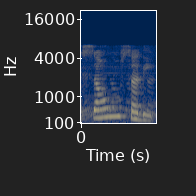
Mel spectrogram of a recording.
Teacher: ಸ ನಂತರ ಬಂದಿರೋ ಅನುಸ್ವಾರದ ಉಚ್ಚಾರಣೆ ನಾಸಿಕಾ ವ ರೀತಿ ಬರಬೇಕು ಕೊನೆಗೆ ದಿ ರಸ್ವ ಸಂಸದಿ ಈ ರೀತಿ ಸಂಸದಿ ಅಂತ ದೀನ ದೀರ್ಘ ಹೇಳಬಾರ್ದು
